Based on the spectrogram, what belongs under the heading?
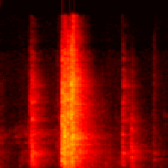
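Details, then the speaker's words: Scooter kickstarter slipping when kicked: three short scraping, creaking bursts with no catch or turnover. Owner suspects the kickstarter ratchet or gear needs replacing. "Похоже, что что-то проскальзывает и издает скрежет. Это значит, что мне нужно заменить либо трещотку, либо шестерню кикстартера."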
